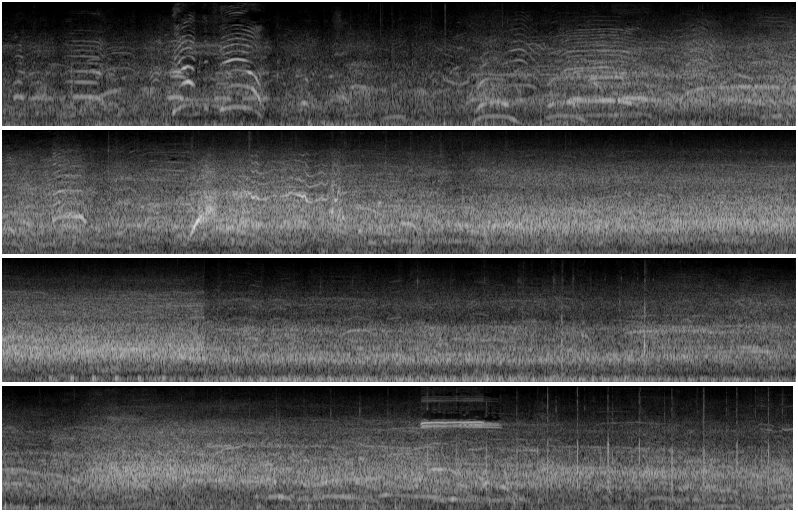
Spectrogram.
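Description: Football stadium crowd cheering for a long run to the end zone. Scattered shouts swell about five seconds in into loud, sustained cheering, and a short shrill tone sounds near the end.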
